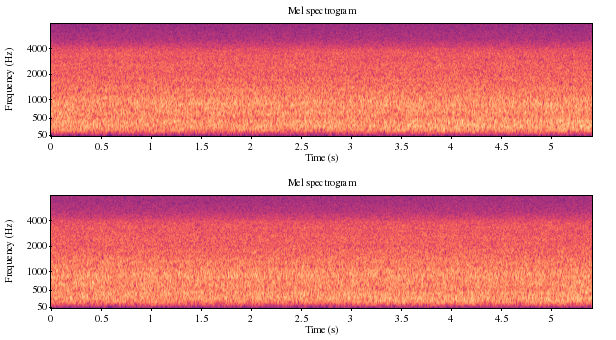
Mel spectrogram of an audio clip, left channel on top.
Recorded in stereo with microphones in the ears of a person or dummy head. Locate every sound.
Only background noise.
